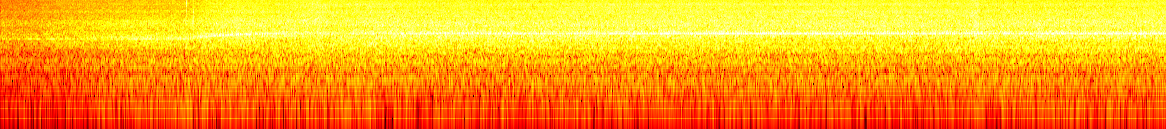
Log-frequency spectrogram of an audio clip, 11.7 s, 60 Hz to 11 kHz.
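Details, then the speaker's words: Aftermarket ventilated seat cushion fans in Hyundai Aura CNG switched to speed 3, engine running, AC blower on setting 1: smooth airy rush with thin high whine climbing as fans speed up, then steady; normal fan operation. "तो इस तरह से noise हमें इस ventilated के seat के can pay मिलती है"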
